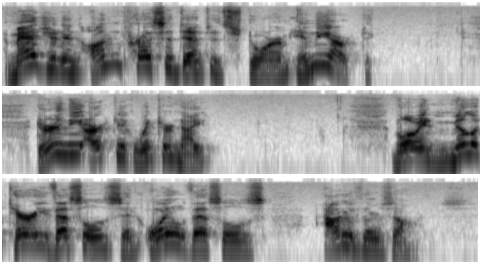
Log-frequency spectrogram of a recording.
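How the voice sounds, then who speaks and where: A speaker delivering a dramatic scripted monologue in a grave, emphatic, oratorical manner with deliberate pauses. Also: medium pitch, expressive.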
